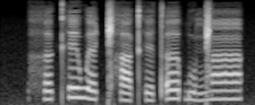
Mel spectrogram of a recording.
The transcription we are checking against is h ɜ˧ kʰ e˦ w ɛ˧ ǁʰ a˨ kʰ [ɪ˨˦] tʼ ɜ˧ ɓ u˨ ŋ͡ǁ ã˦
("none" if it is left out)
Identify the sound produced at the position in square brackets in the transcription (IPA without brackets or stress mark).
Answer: ɪ˨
